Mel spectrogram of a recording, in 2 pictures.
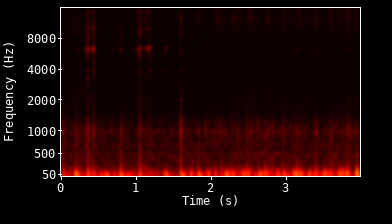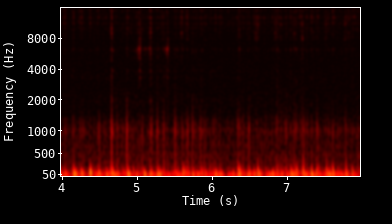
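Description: A small white floral porcelain teacup, hollow and empty, is held upside down and tapped with fingertips and nails. The taps come as a steady patter of soft, dull, low thuds with very short ring, with occasional faint bright clicks from the nails.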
